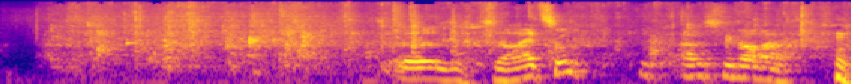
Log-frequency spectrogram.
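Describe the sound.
Continuous sloshing of knee-deep flood water as someone wades through a house basement in Wassenberg, Germany, on the Dutch border, flooded after a dam sprang a leak; swishing steadily throughout while a man starts talking over it partway in.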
